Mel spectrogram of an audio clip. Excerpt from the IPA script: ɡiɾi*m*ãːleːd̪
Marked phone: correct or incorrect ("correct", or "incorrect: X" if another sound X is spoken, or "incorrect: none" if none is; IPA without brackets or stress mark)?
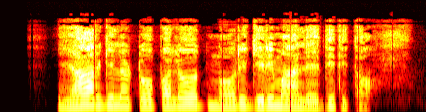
correct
